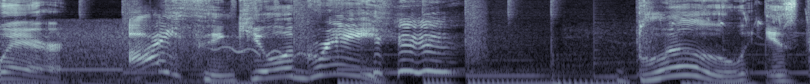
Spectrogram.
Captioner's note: giggling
